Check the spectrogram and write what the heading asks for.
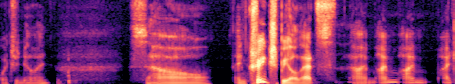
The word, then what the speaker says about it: Kriegspiel: So what's Kriegspell that you're talking about? So Kriegspiel is a Kriegspell? Kriegspiel.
